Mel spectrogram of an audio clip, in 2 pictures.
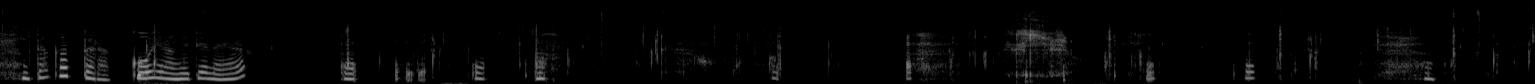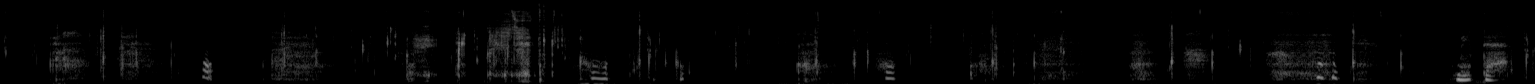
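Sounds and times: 
speech: 0:00.2 - 0:02.6, 0:03.4 - 0:05.7, 0:07.7 - 0:07.9, 0:12.4 - 0:12.6, 0:14.2 - 0:14.4, 0:21.3 - 0:21.5
wet biting and nibbling mouth sounds on someone's neck: 0:03.4 - 0:08.4, 0:09.5 - 0:11.6, 0:12.6 - 0:15.5, 0:16.2 - 0:17.2, 0:18.1 - 0:26.0, 0:26.9 - 0:28.0, 0:28.7 - 0:29.6, 0:30.4 - 0:30.6.

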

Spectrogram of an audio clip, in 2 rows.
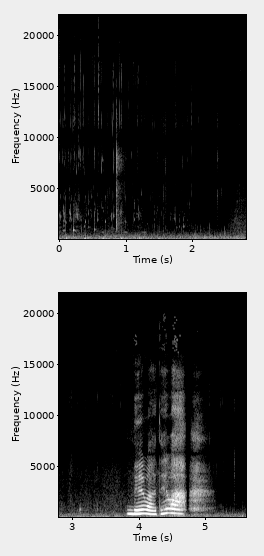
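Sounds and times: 
hot sake pouring into small sake cup: 0:00.0 - 0:02.0
speech: 0:04.1 - 0:05.0.

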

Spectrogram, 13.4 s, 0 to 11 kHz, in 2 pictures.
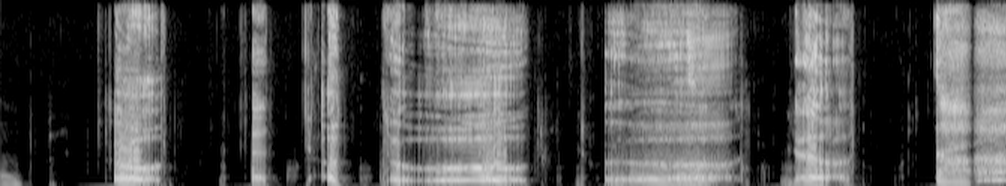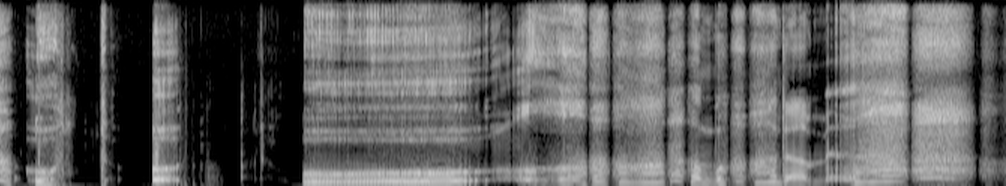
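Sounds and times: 
speech: 0:00.1 - 0:01.1
grunting, groaning vocal sounds: 0:00.8 - 0:01.1, 0:02.1 - 0:07.2, 0:08.8 - 0:12.5
loud burps: 0:00.8 - 0:05.8, 0:06.8 - 0:08.1, 0:08.8 - 0:10.6.

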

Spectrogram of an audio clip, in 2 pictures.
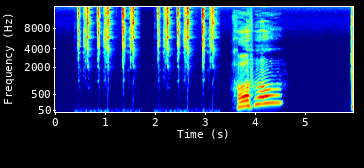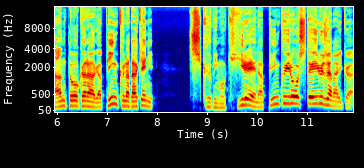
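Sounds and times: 
scissors cutting through costume fabric: 0:00.4 - 0:03.3
speech: 0:03.6 - 0:04.6, 0:05.9 - 0:08.0, 0:08.6 - 0:11.9.

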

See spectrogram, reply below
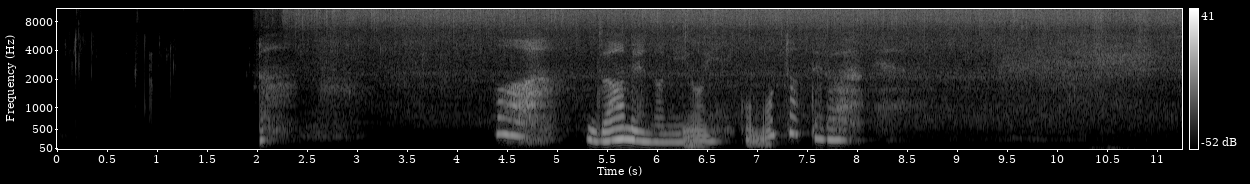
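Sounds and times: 
soft wet clicks and squishes: 0:00.0 - 0:01.3
shower water running with hissing spray: 0:02.0 - 0:11.2
speech: 0:04.6 - 0:08.1.

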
